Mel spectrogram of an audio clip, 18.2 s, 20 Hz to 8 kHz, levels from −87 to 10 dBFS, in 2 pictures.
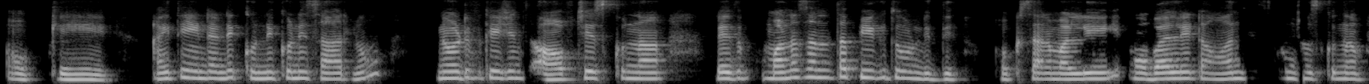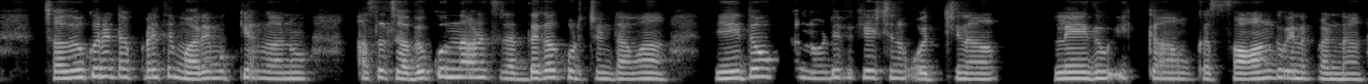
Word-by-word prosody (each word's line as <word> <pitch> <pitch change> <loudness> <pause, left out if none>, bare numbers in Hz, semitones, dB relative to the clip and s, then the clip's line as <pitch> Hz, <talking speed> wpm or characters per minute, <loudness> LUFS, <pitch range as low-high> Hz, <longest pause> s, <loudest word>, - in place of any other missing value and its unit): Okay. 190 +1 -1 0.6
అయితే 220 +4 0
ఏంటంటే, 235 0 +2
కొన్ని 225 0 +3
కొన్ని 235 -1 +2
సార్లు 210 -1 0 0.5
నోటిఫికేషన్స్ 240 0 +1
ఆఫ్ 190 0 +1
చేసుకున్న, 235 -1 +1 0.5
లేదు 225 +1 +3 0.2
మనసంతా 260 +3 +3
పీకుతూ 255 -1 0
ఉండిద్ది. 205 -3 -1 0.4
ఒకసారి 210 +2 -2
మళ్ళీ 200 +2 +5 0.3
మొబైల్ 210 +1 +5
డేటా 225 -1 -1
ఆన్ 215 +2 +1
చేసుకొని 230 -1 -8
చూసుకుందాం. 215 -1 -3 0.4
చదువుకునేటప్పుడైతే 270 +2 +1
మరీ 215 +2 +3
ముఖ్యంగాను. 235 -3 -2 0.4
అసలు 260 +3 -1
చదువుకుందాం 245 +6 +3
అని 270 - 0
శ్రద్ధగా 230 +3 +2
కూర్చుంటామా, 220 -2 -1 0.5
ఏదో 240 +4 +3
ఒక 285 -1 -15
నోటిఫికేషన్ 250 0 -3
వచ్చిన, 210 +1 -2 0.6
లేదు 225 0 +4 0.2
ఇక 255 0 -15 0.2
ఒక 200 - -7 0.2
సాంగ్ 220 +4 +4
వినబడిన, 215 -4 -1
230 Hz, 120 wpm, -23 LUFS, 215-250 Hz, 0.6 s, మళ్ళీ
